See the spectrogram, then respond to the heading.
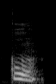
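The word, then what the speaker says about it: comb: जब एम के बाद और टी के पहले बी आता है तो बी साइलेंट हो जाता है। है ना? फॉर एग्जांपल एग्जांपल से समझते हैं अपन। जैसे कोम। यहां एम के बाद बी आया है। तो बी साइलेंट हो गया। तो इसको क्या बोलेंगे? कोम।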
